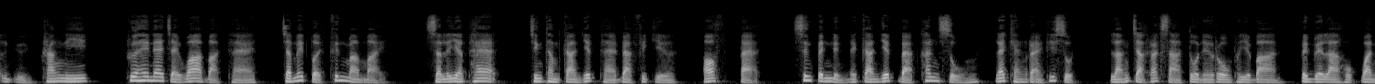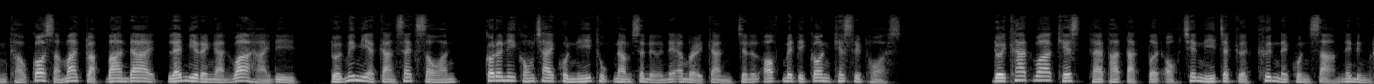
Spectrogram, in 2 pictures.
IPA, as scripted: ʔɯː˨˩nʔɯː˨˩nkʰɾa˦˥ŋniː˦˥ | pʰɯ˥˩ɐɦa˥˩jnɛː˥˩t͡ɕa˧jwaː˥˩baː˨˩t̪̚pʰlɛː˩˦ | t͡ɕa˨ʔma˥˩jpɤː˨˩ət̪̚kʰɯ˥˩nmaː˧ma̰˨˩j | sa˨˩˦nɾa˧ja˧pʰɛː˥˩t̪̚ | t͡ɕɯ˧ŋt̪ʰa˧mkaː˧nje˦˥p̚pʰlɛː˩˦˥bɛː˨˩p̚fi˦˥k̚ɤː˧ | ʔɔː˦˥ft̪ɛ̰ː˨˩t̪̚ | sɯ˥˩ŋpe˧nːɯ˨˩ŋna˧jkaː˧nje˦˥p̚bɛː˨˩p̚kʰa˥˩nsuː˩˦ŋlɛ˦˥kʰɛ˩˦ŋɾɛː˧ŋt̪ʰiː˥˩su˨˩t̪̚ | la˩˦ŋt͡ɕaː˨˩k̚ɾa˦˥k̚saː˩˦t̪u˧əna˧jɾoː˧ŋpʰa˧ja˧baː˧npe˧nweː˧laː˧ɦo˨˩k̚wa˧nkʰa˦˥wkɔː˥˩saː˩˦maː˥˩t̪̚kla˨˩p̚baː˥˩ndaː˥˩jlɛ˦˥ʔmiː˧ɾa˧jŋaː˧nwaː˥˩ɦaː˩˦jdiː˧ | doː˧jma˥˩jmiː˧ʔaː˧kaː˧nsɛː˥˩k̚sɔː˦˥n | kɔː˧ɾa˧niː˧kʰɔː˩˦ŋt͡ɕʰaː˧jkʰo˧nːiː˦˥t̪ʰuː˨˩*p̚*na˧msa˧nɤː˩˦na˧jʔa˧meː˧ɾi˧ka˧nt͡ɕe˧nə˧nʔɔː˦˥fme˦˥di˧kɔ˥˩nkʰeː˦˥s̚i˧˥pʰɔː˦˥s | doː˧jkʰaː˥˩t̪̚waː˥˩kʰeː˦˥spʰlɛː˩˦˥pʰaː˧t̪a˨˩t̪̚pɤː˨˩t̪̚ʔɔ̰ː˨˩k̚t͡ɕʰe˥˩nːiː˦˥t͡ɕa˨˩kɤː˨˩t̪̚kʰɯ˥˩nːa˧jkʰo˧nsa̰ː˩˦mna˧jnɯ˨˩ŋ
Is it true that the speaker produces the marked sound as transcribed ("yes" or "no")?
no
